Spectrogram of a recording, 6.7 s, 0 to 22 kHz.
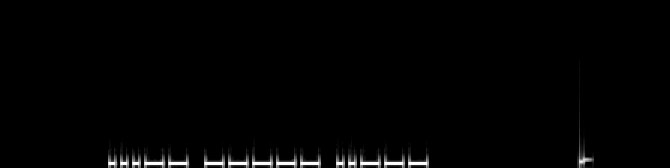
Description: Morse code, heard as a keyed tone, about 20 wpm, 700 Hz. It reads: 302
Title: Numbers - 3-Digit 20wpm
